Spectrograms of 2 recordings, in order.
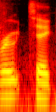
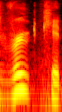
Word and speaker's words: Rootkit: on the side of root tick has yet to pick up a positive KD sorry it's root kit isn't it I've said it wrong twice now I've really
